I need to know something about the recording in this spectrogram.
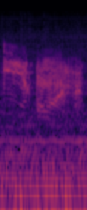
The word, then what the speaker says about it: Aeon: With the state of the world today, the Aeon program is E-on. I'm sorry? It's pronounced E-on. Eon for Eagle.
